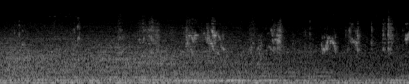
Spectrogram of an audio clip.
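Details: Lovebirds in a cage giving scattered, irregular high chirps and short squawky notes, several overlapping, over a steady low hum.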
